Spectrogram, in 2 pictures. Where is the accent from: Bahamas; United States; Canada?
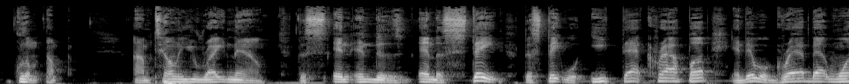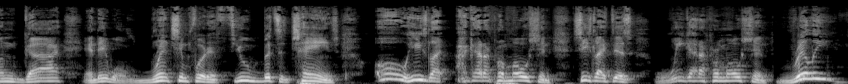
United States; I'm an American.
